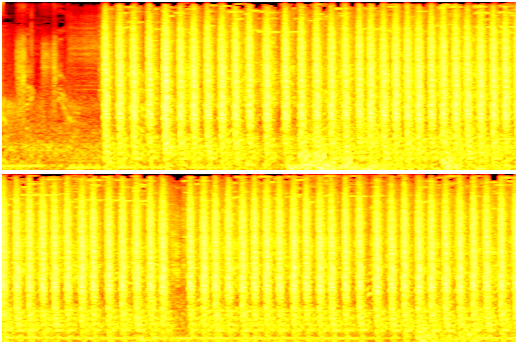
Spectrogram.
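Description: An automatic cannon fires in fast, steady bursts.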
